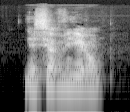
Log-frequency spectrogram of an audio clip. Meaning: first-person plural simple future of desservir
- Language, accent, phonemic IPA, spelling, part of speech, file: French, Canada, /de.sɛʁ.vi.ʁɔ̃/, desservirons, verb, LL-Q150 (fra)-desservirons.wav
